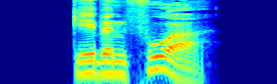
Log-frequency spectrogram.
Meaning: first/third-person plural subjunctive II of vorgeben
- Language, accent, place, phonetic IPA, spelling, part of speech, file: German, Germany, Berlin, [ˌɡɛːbn̩ ˈfoːɐ̯], gäben vor, verb, De-gäben vor.ogg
